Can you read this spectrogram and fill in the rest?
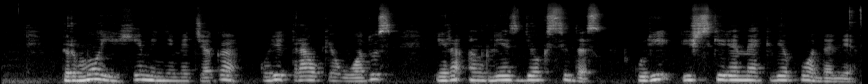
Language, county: Lithuanian, Šiauliai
